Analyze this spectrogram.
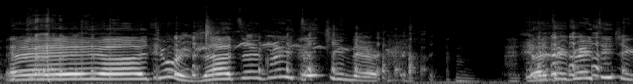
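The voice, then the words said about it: Yogi Bear-like cartoon voice. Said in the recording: “this is my best Mac Rice impersonation ... You just sounded like Yogi Bear”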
